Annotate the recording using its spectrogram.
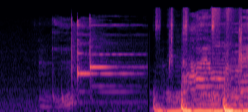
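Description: A Duolingo lesson's answer chime from a phone: a short rising sound, then a bright, ringing ding about three-quarters of a second in. Loud hip-hop music with heavy bass cuts in for the last half second.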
